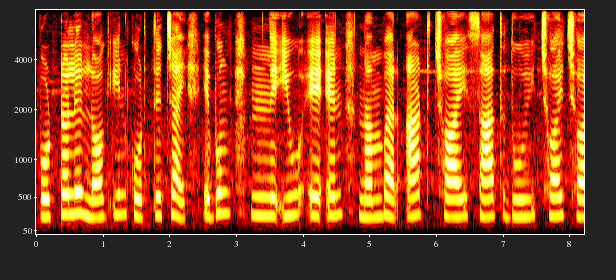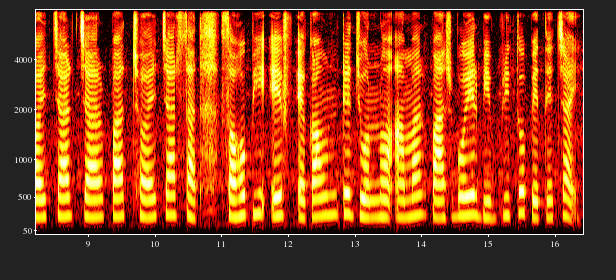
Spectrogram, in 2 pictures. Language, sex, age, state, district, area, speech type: Bengali, female, 18-30, West Bengal, Paschim Bardhaman, urban, read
